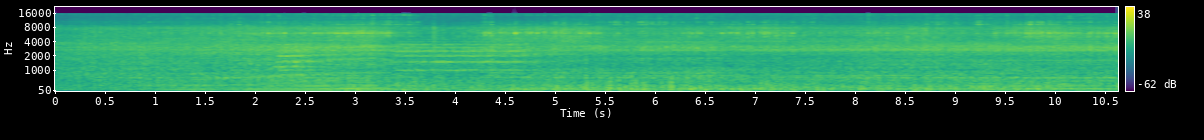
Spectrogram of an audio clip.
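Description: Motorcycle pulling away and riding along a road. Engine and wind noise grow louder over the first three seconds, then stay steady and loud.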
